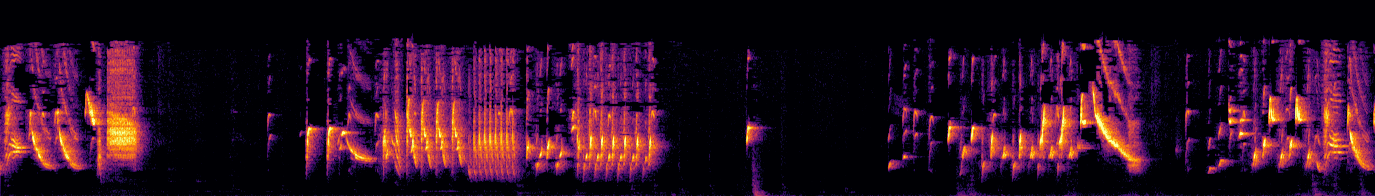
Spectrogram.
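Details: European goldfinch in full song: long stretches of rapid high twittering and buzzy rattles, interrupted by two brief pauses, with bright descending slurs returning toward the end.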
